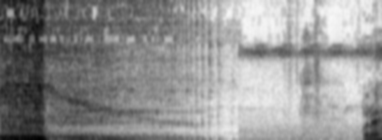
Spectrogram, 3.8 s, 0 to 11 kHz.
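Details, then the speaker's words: 1990 Mazda Miata after sitting 7 years, cold first start on fresh fuel with rebuilt injectors: flares, then revs sag and nearly stall before being caught. Idle won't hold; no idle air control valve fitted. "going to up the idle a little bit just because we don't have a idle a control valve or anything so going to up it up just a little bit and then see what happens once it warms up fully"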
